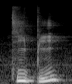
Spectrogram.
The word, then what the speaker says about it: TP: son nom et prénom tony parker a prononcé tipi avec l'accent américain il joue maintenant dans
